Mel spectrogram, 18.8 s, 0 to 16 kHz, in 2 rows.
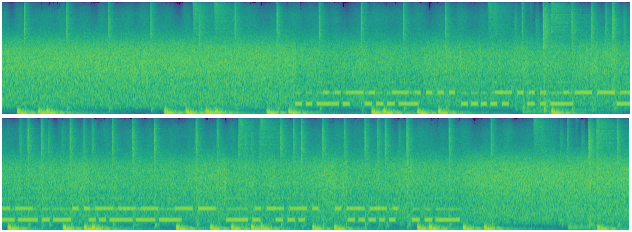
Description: Morse code, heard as two keyed tones, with radio static. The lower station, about 15 wpm, 350 Hz: FV 5U Q2 NS 5U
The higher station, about 14 wpm, 720 Hz: F6 B1 2M PP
